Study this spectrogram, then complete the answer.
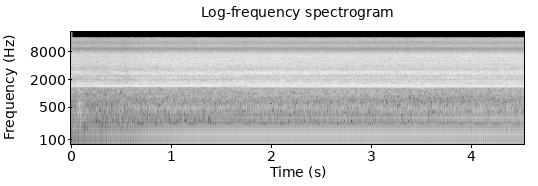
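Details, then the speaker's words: Single-phase motor with contactor reversing start (16 A at 220 V, 32 A at 110 V) running with a steady high hiss and whine over faint hum; current normal, bad bearing. "A corrente do motor... É, em 220 é 16 amperes, em 110 é 32. Vou mostrar para você a corrente que tá normal. O rolamento que tá ruim."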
